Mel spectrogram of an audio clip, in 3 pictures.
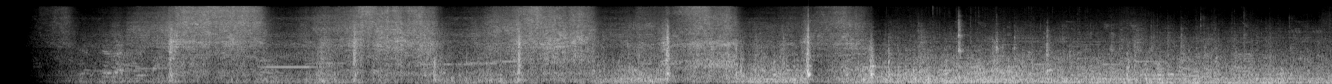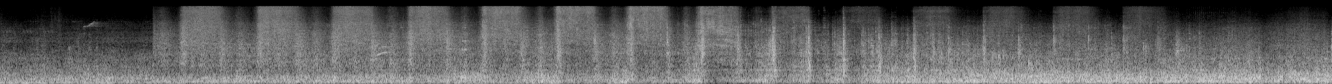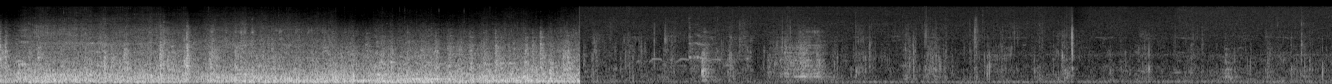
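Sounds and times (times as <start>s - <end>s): hiss of escaping steam: 0.2s - 8.7s, 14.9s - 25.0s
steam locomotive passing: 0.2s - 39.9s
wagons rolling rumble: 2.6s - 39.9s.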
